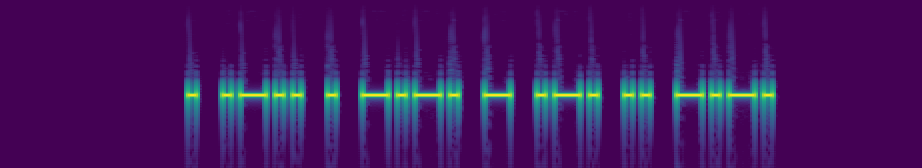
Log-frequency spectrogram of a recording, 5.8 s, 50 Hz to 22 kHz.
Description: Morse code, heard as a keyed tone, about 21 wpm, 700 Hz. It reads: ELECTRIC
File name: practice / 22wpm / Eight Letter Words - 22wpm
